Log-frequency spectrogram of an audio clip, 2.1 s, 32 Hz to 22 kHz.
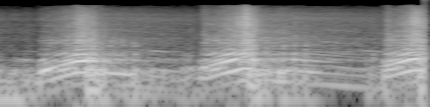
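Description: Car engine revving in repeated blips, each one rising in pitch and falling back, about one every 0.8 seconds, as a sound effect in a logo intro.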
